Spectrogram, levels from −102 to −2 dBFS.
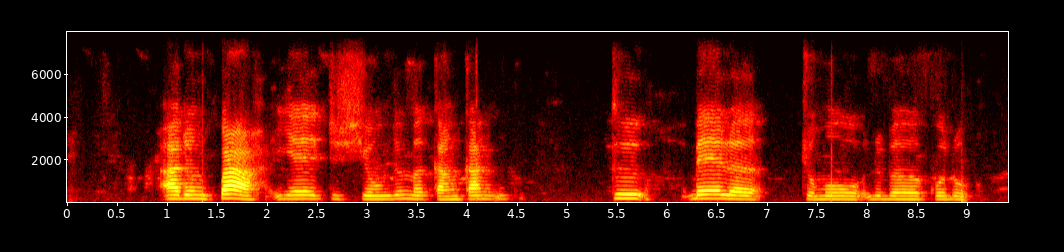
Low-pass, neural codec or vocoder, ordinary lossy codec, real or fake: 7.2 kHz; none; Opus, 16 kbps; real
